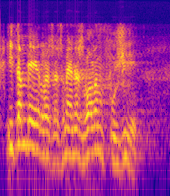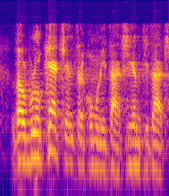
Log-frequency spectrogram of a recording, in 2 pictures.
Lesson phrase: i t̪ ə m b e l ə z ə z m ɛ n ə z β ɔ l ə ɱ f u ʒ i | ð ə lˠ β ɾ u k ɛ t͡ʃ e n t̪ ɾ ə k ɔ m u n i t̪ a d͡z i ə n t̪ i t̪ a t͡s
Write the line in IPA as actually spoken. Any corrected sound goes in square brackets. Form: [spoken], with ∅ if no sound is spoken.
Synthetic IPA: i t̪ ə m b e l ə z ə z m ɛ n ə z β ɔ l ə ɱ f u ʒ i | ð ə lˠ β [l] u k ɛ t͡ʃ e n t̪ ɾ ə k [u] m u n i t̪ a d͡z i ə n t̪ i t̪ a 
